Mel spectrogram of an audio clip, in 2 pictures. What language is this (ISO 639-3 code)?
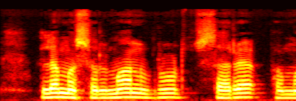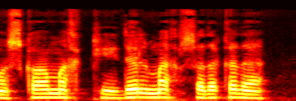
pus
